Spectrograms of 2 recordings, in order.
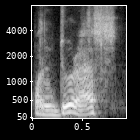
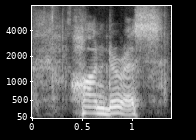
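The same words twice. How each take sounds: First: The word has a Spanish pronunciation. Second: The word has an American English pronunciation.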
